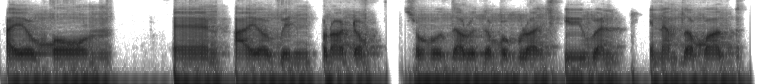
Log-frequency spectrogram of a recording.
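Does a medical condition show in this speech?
Yes: laryngectomy for vocal cord cancer, stage 4 vocal cord cancer; speaks with electrolarynx; lost natural voice, hoarse then whispering, wrote 3 months, robotic electrolarynx voice, no pitch or emotion.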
